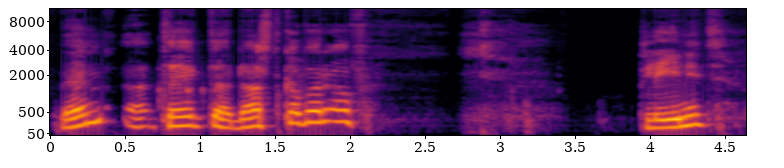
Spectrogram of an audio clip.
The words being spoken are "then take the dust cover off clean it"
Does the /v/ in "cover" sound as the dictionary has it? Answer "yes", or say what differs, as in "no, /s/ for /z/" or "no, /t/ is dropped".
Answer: no, /b/ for /v/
